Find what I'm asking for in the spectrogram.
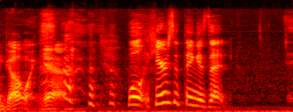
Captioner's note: laughs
